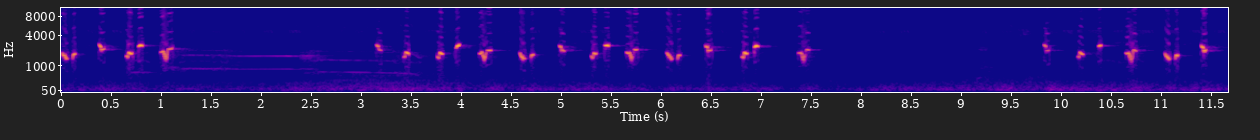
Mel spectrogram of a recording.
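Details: Yellow-vented bulbul calling in the morning, used to train caged birds to sing: bursts of short, sharp, bubbly notes repeated rapidly, a brief steady whistled tone near the start, then a pause before more quick chattering notes.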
